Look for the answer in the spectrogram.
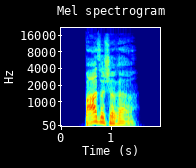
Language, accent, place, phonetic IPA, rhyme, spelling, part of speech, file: German, Germany, Berlin, [ˈbaːzɪʃəʁɐ], -aːzɪʃəʁɐ, basischerer, adjective, De-basischerer.ogg
- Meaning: inflection of basisch: 1. strong/mixed nominative masculine singular comparative degree 2. strong genitive/dative feminine singular comparative degree 3. strong genitive plural comparative degree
